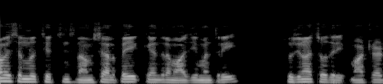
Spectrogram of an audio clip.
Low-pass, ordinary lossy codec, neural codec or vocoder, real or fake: 7.2 kHz; none; none; real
